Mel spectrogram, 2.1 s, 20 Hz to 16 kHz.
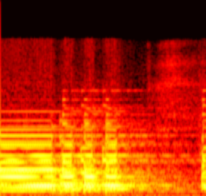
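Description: Roland D-50 synthesizer playing chords: one chord held for about half a second, then short repeated chords about four a second that fade near the end.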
